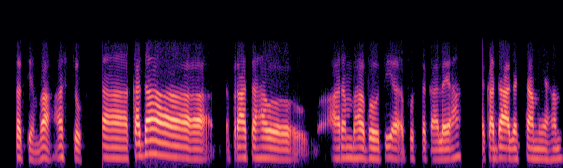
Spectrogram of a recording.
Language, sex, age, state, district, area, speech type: Sanskrit, male, 30-45, Kerala, Kasaragod, rural, conversation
